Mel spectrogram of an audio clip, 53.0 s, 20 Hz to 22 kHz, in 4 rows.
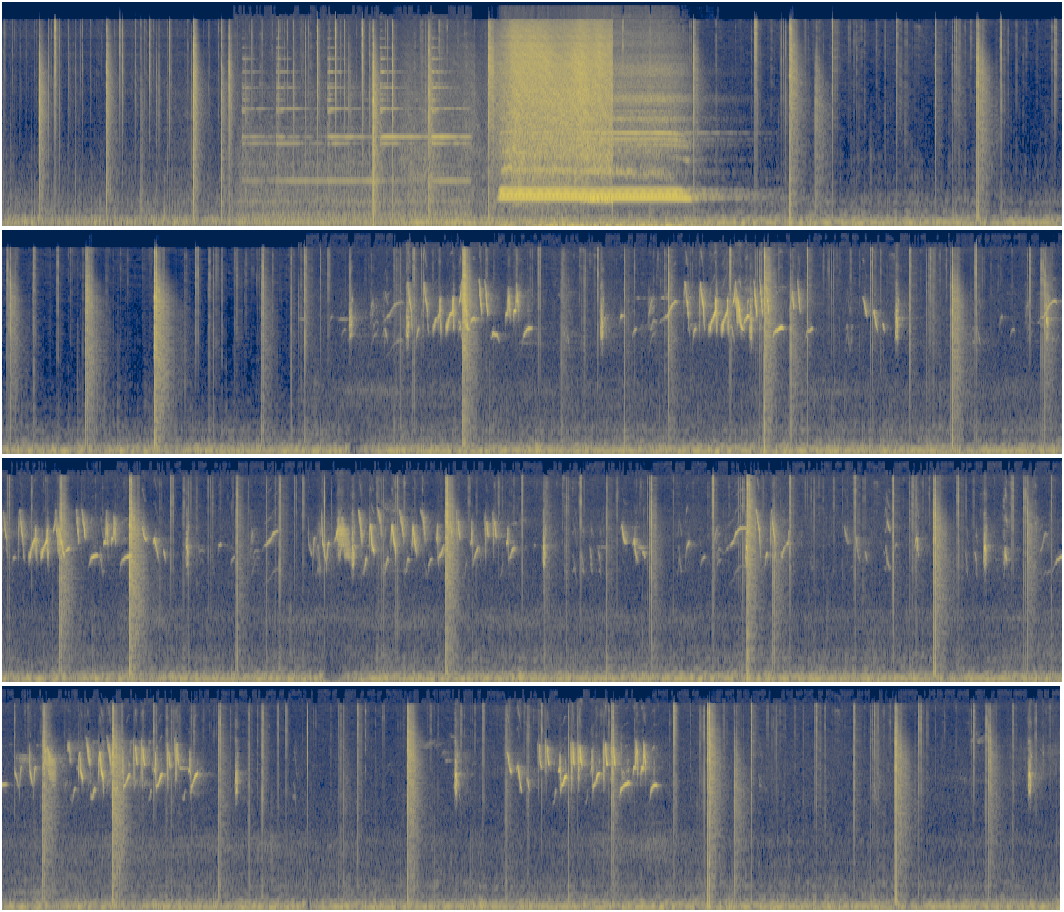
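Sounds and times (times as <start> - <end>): wood fire crackling and popping: 0.0 - 3.0, 16.5 - 52.9
songbird twittering: 2.9 - 9.3, 17.3 - 43.5, 45.1 - 48.1
low steady rumble: 2.9 - 9.5.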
